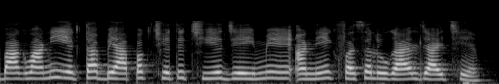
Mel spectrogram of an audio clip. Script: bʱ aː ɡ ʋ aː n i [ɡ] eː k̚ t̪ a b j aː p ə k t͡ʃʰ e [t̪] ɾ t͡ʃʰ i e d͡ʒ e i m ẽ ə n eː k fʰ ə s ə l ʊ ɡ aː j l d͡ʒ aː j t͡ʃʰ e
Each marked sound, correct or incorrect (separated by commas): incorrect, correct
